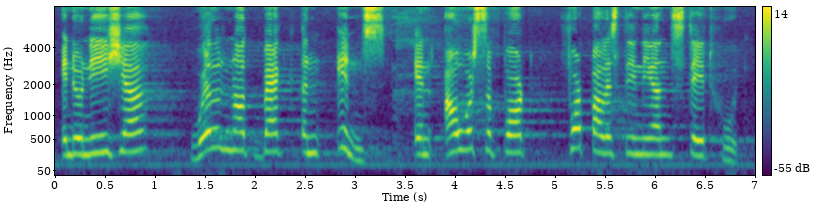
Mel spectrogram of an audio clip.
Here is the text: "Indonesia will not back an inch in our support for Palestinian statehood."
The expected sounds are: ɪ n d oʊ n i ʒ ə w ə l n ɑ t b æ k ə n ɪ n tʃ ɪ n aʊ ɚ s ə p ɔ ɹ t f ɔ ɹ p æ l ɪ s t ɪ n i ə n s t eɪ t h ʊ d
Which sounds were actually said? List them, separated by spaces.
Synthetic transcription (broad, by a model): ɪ n d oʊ n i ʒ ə w ə l n ɑ t b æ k ə n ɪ n s ɪ n aʊ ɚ s ə p ɔ ɹ t f ɔ ɹ p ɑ l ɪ s t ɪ n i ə n s t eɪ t h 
